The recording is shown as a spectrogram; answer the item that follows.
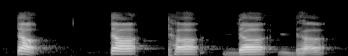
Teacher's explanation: all of them are retroflex sounds like the tip of the tongue is turned upwards and words and touches the palate at a point which is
